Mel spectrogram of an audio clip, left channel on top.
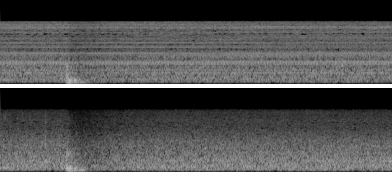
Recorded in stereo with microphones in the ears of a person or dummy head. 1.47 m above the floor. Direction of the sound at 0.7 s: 25° left (ahead or behind).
